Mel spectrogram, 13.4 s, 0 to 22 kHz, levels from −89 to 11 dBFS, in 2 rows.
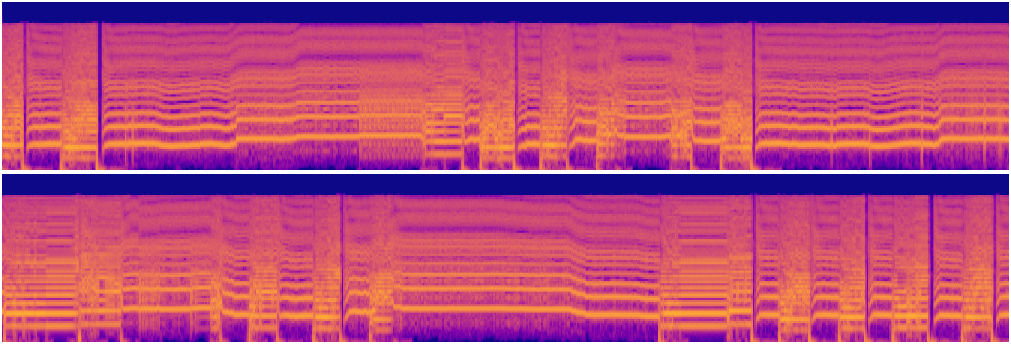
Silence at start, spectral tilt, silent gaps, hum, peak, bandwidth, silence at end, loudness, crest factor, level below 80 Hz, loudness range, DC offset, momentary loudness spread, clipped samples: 0 s; -0.5 dB/octave; none; none; 0 dBFS; 13.5 kHz; 0 s; -10 LUFS; 10 dB; -38 dBFS; 1 LU; under 0.1%; 3 LU; under 0.1%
